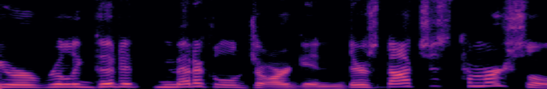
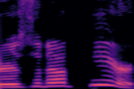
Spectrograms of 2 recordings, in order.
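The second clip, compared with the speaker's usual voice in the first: much higher voice placed up in the head. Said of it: "where she's placed vocally".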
